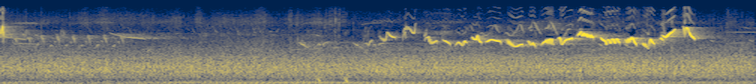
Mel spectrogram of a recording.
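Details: At Cumberland, Ontario, a warbling vireo singing from its blooming hawthorn perch gives one rambling, rapid warble of quick up-and-down notes, lasting nearly three seconds and ending on a rising note, over a soft outdoor hush.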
